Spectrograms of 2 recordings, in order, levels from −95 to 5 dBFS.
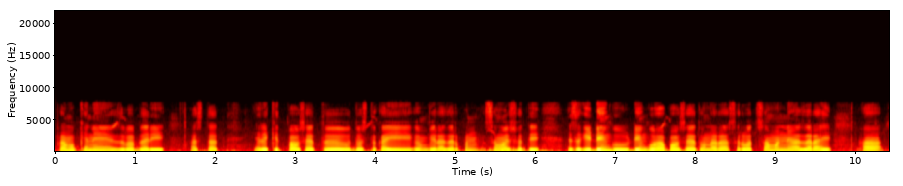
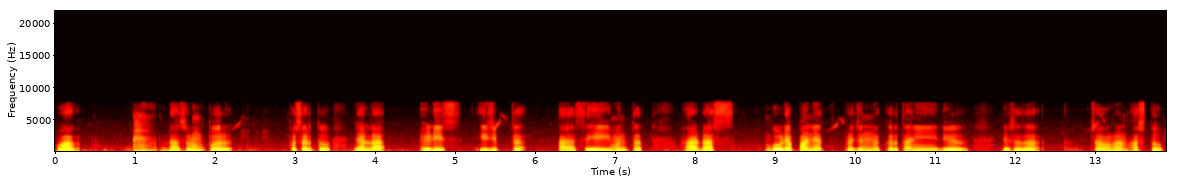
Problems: constant background noise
